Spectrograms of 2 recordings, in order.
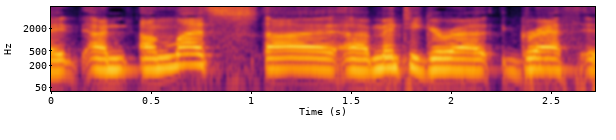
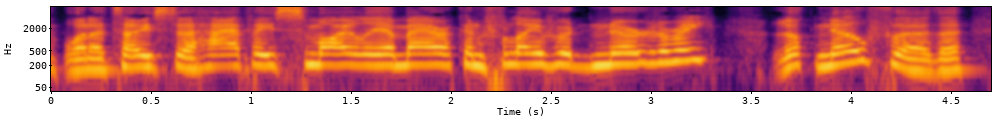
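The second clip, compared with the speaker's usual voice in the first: put-on Welsh accent; 3 semitones higher than usual. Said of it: "I can't read far enough ahead with this voice".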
